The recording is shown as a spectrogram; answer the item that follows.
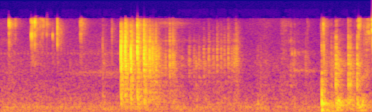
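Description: Two dice rolled for a Warhammer Quest Silver Tower game, clattering and tumbling on a hard surface in a burst of sharp clicks, then a second rattling bounce toward the end, close and fairly quiet.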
